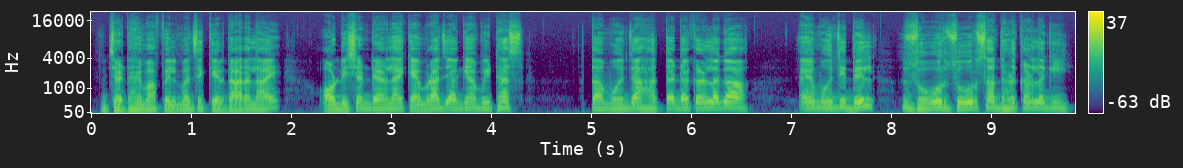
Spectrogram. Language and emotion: Sindhi, fearful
